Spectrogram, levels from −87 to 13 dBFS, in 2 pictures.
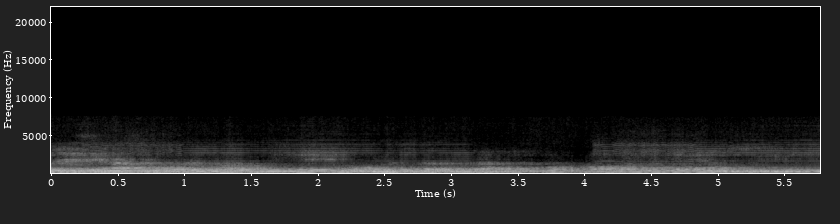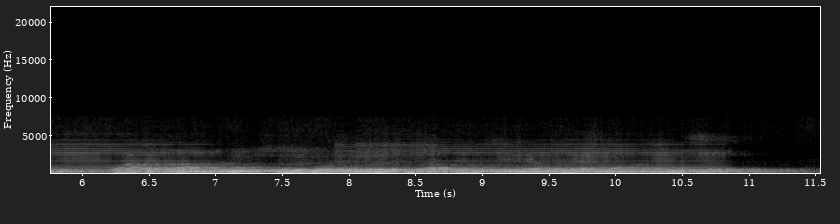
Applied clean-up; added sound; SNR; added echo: neural separator model SepFormer DNS4.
